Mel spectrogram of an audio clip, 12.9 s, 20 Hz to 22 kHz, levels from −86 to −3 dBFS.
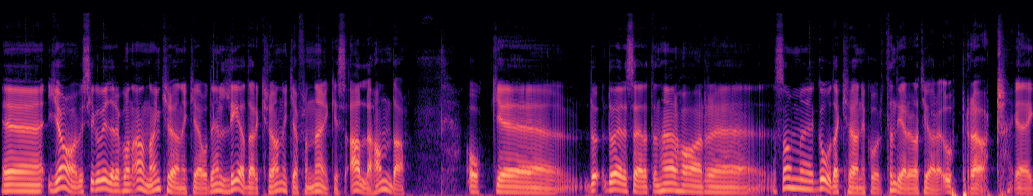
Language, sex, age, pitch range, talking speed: English, male, 30-49, 100-145 Hz, 180 wpm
